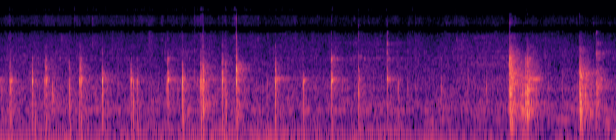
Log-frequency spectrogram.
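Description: A flat spatula and a glass bowl clicking and tapping against a small non-stick frying pan as beaten egg is poured in and spread, with short sharp clicks about two or three a second and two longer scraping sounds near the end.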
